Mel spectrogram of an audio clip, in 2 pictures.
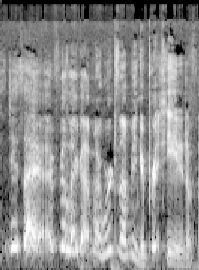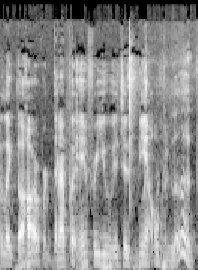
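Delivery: high whiny imitation of crying; mock crying. Drea breaking down to Jocelyn, mock high teary whine. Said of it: "Drea starts breaking down, crying".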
